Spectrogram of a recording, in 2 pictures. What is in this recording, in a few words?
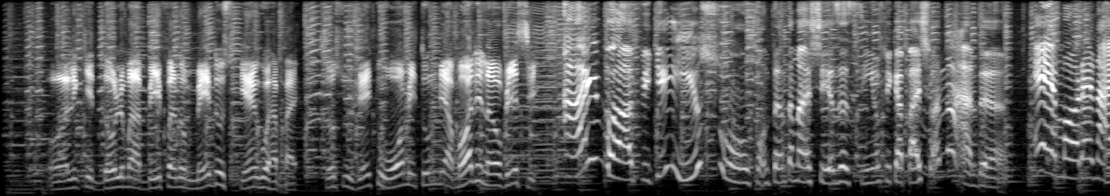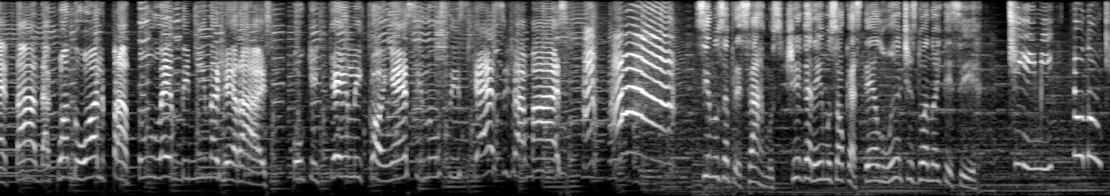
MEDLEY DE PERSONAGENS CARICATO CARTOON CHARACTERS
